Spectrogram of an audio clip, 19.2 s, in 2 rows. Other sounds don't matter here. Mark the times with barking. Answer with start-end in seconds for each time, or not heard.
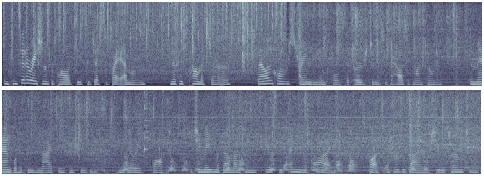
11.6-18.1.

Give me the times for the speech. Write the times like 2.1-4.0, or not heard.
0.0-16.3, 16.9-19.1.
